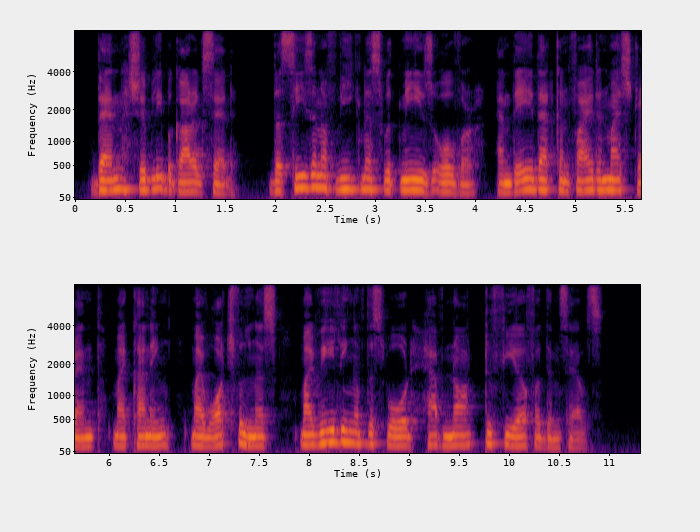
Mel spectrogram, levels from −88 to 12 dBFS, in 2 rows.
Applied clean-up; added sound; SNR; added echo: none; none; none; none.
